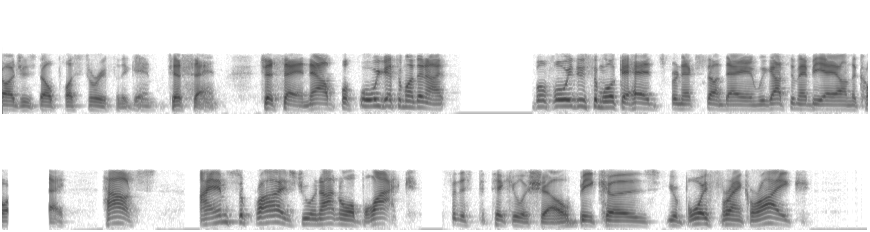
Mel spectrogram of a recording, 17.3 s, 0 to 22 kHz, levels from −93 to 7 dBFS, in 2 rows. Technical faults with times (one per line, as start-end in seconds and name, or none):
8.72-9.13 audio dropout to silence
